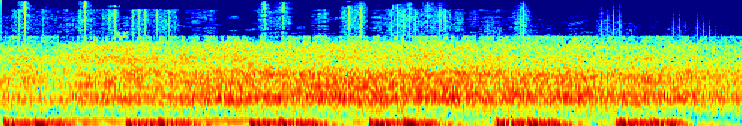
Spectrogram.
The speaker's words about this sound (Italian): E si batte sul petto mentre la folla davanti a lui è enorme, in delirio.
